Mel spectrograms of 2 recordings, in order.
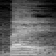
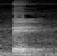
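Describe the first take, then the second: First: बैट with an open 'a', as in bat; open A vowel. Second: बेट with a short 'e', as in bet; E vowel. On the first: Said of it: "ऊपर ए है". (बैट में खुला 'ऐ' स्वर, ज़ोर से) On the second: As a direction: keep बेट short and close. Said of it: "नीचे ई है". (बेट में छोटा 'ए' स्वर) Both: Shown as a demonstration.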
